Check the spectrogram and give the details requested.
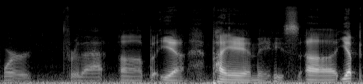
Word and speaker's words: Palamedes: But yeah, paella mateys.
